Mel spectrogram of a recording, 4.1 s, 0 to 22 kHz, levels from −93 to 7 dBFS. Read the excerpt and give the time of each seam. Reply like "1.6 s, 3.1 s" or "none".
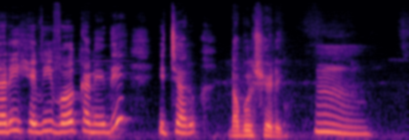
2.1 s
